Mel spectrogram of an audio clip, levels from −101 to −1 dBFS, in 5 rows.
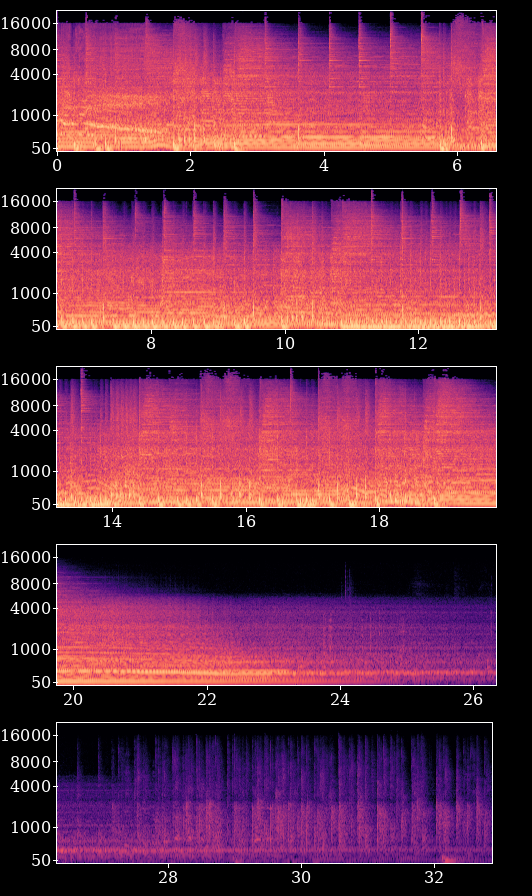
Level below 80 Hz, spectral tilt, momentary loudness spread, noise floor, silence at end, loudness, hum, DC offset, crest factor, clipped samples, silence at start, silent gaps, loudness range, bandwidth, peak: -22 dBFS; -5 dB/octave; 7 LU; -52 dBFS; 7.85 s; -15 LUFS; none; under 0.1%; 16 dB; under 0.1%; 0 s; none; 8 LU; 18 kHz; 0 dBFS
